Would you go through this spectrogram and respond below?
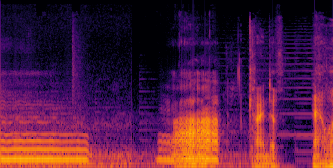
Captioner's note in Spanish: gruñido amistoso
